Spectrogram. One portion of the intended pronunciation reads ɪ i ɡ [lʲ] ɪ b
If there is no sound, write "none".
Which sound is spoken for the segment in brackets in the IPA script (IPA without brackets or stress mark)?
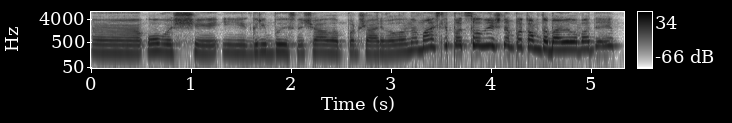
ɾʲ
